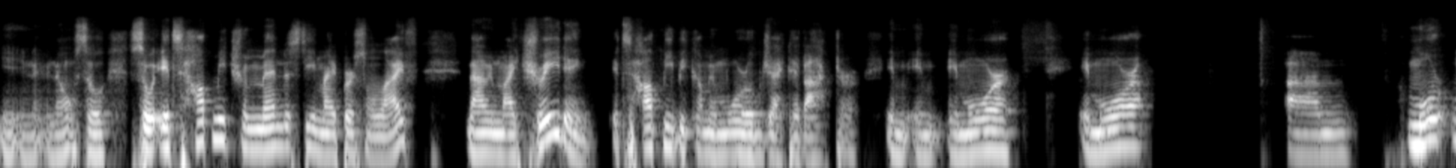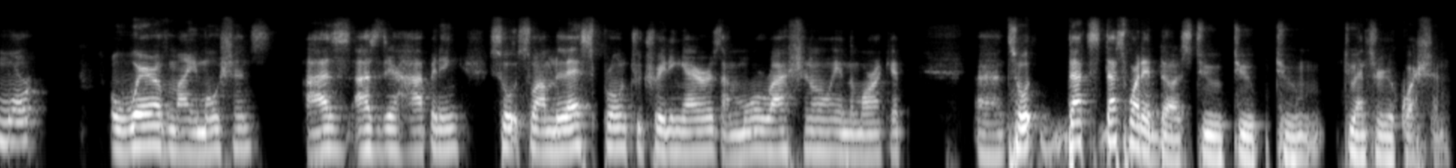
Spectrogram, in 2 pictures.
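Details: Lifelong stutter in an adult man, formerly unable to form coherent sentences, now barely audible after many years of meditation practice; stuttering.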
